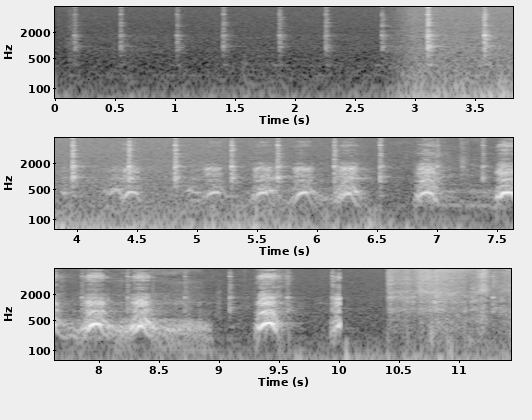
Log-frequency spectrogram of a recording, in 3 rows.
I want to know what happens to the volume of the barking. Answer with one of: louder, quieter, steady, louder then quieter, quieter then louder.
louder then quieter.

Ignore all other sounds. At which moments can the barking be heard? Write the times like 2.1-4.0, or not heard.
3.9-11.3.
